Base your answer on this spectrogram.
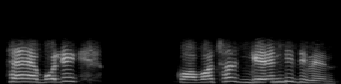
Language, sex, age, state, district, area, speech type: Bengali, female, 18-30, West Bengal, Uttar Dinajpur, rural, conversation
